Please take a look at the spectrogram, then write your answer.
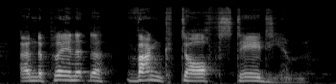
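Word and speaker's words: Wankdorf: they're playing at the van do Stadium I said it correctly because the W is actually pronounced as a v but everyone calls it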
